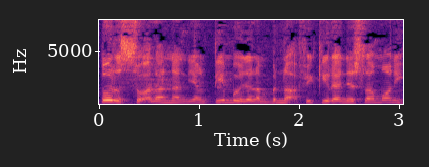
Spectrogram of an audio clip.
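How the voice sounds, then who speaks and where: Here a man talks at a moderate pace with a high pitch. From Malaysia. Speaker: religious teacher. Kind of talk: religious lecture. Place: home room.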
